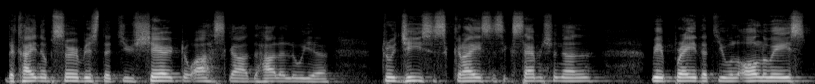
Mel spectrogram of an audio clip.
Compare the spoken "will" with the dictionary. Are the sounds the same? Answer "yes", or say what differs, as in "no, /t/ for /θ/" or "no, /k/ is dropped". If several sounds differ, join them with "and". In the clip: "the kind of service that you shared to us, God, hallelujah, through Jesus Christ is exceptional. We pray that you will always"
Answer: yes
